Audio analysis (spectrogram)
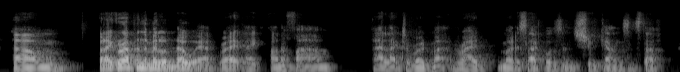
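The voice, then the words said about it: Distorted, well-traveled New Zealand English accent. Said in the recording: “I'm not Italian. I've got one of these weird versions of English accents ... this is a particular accent of people that have traveled quite a bunch. It's this like distorted, well, I'm from New Zealand, but it gets distorted by having spent most of the last 6 years outside of New Zealand ... I don't know how to do a proper New Zealand accent anymore. It's this like very distorted thing.”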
